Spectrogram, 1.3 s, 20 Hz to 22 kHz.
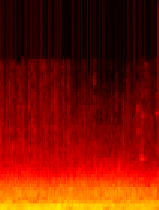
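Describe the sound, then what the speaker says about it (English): A train in the video game Battlefield 1 sounds a steady, sustained horn-like tone over continuous rolling rail noise, loud and close, with no talk. "Oh god, there's a train."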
